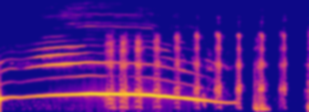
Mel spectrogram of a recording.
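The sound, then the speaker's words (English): A Sasquatch calling champion lets out a long, rising-then-falling howl in imitation of a Sasquatch call, voiced and tonal, while bursts of laughter break in partway through and continue after it ends. “I like the way your nostrils flare when you do a Sasquatch call.”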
